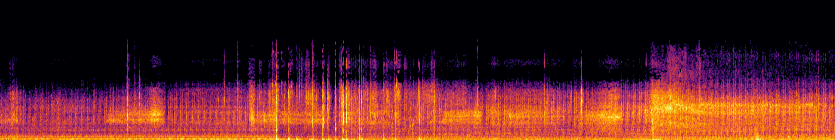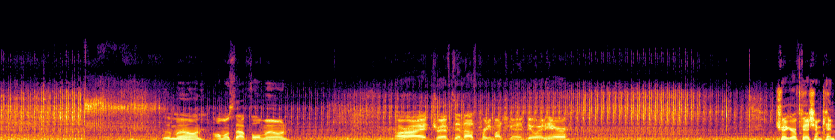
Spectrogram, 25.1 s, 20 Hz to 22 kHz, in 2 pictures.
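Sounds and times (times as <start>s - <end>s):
outboard motor idling: 0.0s - 25.0s
sharp knocks and clatter: 3.6s - 6.9s, 11.2s - 12.2s.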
